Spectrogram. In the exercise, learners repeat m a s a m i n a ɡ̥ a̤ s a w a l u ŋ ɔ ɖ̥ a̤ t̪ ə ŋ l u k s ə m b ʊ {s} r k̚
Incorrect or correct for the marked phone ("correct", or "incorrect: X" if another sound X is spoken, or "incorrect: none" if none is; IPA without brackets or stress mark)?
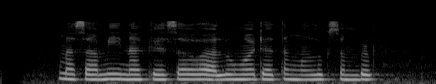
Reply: incorrect: none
